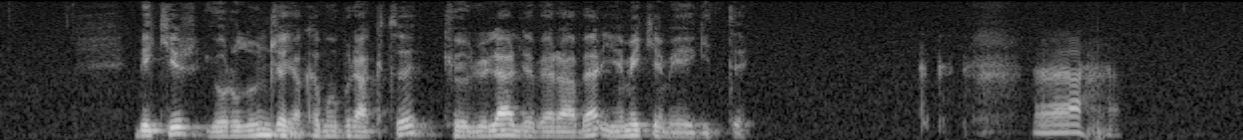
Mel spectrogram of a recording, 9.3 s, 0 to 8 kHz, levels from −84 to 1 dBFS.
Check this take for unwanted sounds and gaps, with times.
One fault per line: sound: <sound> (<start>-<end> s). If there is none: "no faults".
sound: laugh (6.9-8.4 s)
